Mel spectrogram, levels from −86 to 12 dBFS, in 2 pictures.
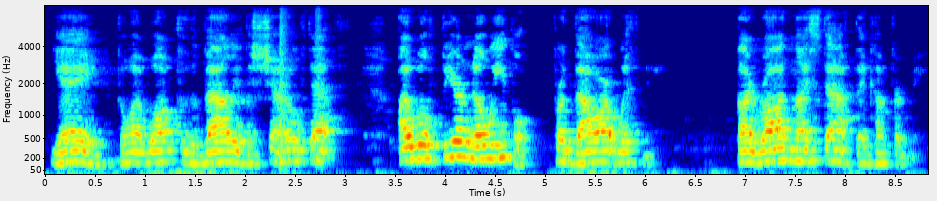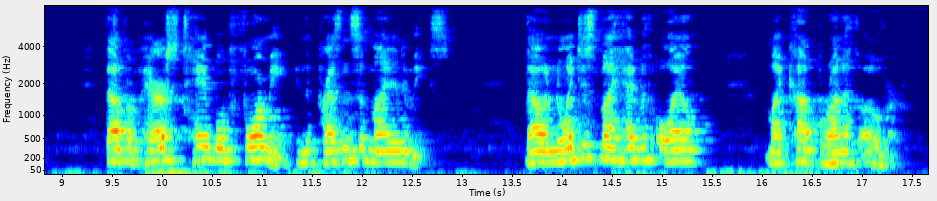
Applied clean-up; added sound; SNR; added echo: classical method WPE with log-MMSE.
